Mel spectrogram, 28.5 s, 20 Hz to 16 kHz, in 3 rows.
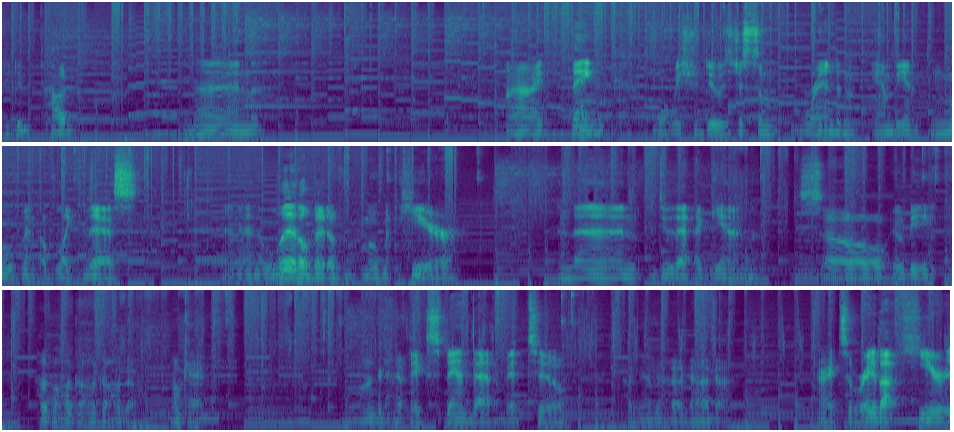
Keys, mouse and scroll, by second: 2.3-4.8 drag, 6.6 click, 8.1-10.2 drag, 10.7-13.4 drag, 14.3-17.1 drag, 18.8 click, 19.0 space, 21.2 click, 22.4-24.0 drag, 24.7 click, 25.0 space, 28.1-28.4 drag.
